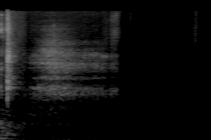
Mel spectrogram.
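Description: Near silence: a faint breath intake just after half a second in, then dead silence on the track.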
